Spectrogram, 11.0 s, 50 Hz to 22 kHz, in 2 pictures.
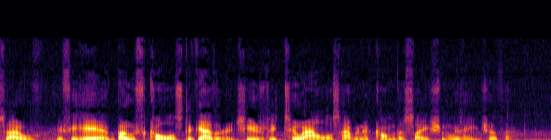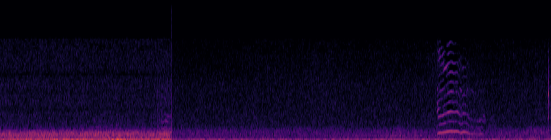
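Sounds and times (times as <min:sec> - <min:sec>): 
speech: 0:00.0 - 0:05.2
low rumbling noise: 0:00.0 - 0:11.0
Northern Lapwing flight call flying overhead: 0:09.8 - 0:10.5.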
